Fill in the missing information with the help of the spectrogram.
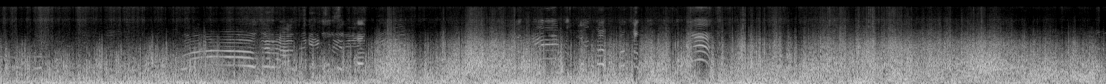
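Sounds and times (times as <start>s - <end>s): storm wind buffeting microphone: 0.0s - 11.0s.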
